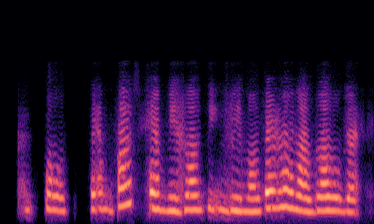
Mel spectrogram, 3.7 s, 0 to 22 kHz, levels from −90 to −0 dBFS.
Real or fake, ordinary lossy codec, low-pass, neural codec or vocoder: fake; AAC, 48 kbps; 7.2 kHz; codec, 16 kHz, 0.5 kbps, FreqCodec, smaller model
